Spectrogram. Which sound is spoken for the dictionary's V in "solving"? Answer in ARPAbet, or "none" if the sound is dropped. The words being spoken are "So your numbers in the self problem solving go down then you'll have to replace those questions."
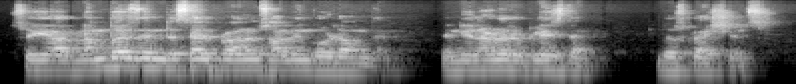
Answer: V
